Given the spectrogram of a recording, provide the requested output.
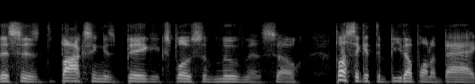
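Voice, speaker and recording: A man speaks with an American accent in an ordinary speaking voice. His pitch is medium, with ordinary variation, at a moderate pace. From Delaware, US. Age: 60s. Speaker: nonprofit founder. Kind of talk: casual interview.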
